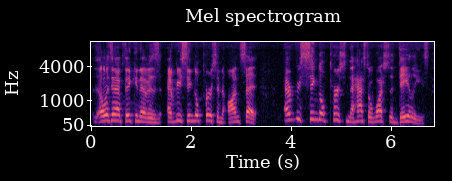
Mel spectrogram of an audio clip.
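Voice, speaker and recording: A man with a fairly high voice runs a tabletop game, rambling and circling back over his words as he rants. The recording is dry and close, with almost no room sound. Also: animated, moderate pace, a little mellow, no echo. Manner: rambling, repeats words while building a rant. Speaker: game master. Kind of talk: running a tabletop game, casual chat.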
